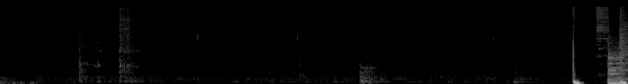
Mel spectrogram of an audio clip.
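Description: Faint sizzling of egg and butter frying in a heavy iron skillet, with a few soft crackles. Music with a beat comes in loudly near the end.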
